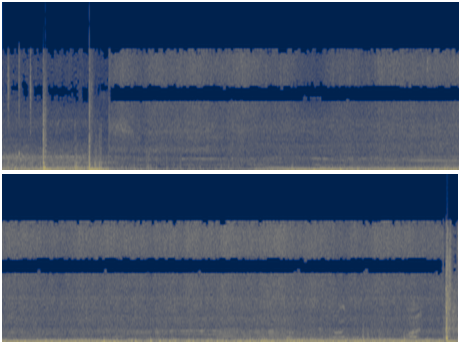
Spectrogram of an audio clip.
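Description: Music with a beat for the first second or so, then from about three and a half seconds in a speedboat's engine running steadily at speed, with wind and rushing water over it.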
